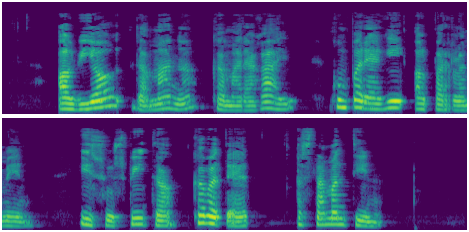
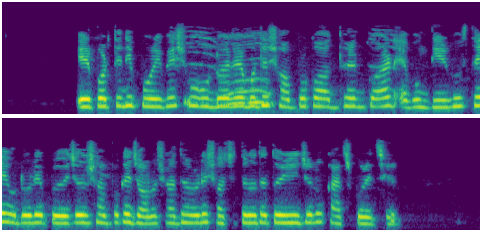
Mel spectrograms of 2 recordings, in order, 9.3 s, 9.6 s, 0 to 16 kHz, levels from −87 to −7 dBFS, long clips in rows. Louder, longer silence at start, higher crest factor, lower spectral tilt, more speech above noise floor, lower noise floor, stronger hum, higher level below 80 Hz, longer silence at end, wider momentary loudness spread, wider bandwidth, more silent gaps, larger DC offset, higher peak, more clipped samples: second, -24 LUFS vs -18 LUFS; second, 0.55 s vs 0.75 s; about the same, 20 dB vs 16 dB; about the same, -4.5 dB/octave vs -4.5 dB/octave; second, 51 dB vs 65 dB; second, -74 dBFS vs -82 dBFS; neither; second, -76 dBFS vs -60 dBFS; about the same, 0.85 s vs 0.85 s; first, 13 LU vs 8 LU; first, 11.5 kHz vs 7.4 kHz; neither; neither; second, -6 dBFS vs -2 dBFS; neither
